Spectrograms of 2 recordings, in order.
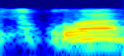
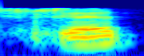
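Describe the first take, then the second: First: The word is said with a 'wa' vowel, like 'frwa'. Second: The word is said with an 'e' vowel, like 'fret'. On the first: This is how the word is said in France. "froid en France" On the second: This is how the word is said in Quebec. "fret au Québec"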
